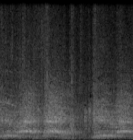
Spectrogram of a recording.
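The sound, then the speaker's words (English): A crowd cheers and shouts wildly at an election-night political gathering: a loud, sustained roar of many voices with brief swells, holding strong throughout. “While Boehner choked up, the crowd went wild.”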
